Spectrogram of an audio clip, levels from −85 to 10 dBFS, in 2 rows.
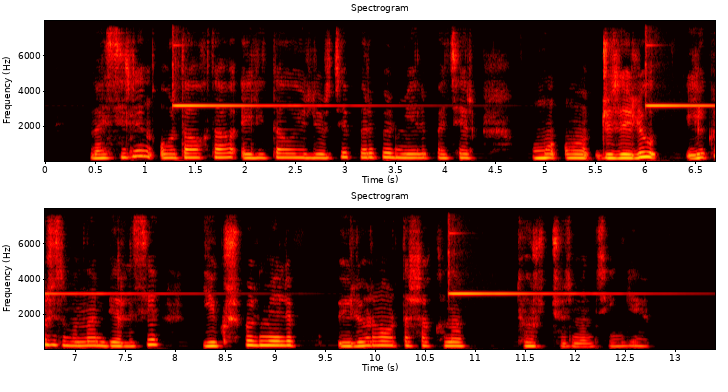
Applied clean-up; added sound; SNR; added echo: none; Glockenspiel; 9 dB; reverberation time 0.4 s.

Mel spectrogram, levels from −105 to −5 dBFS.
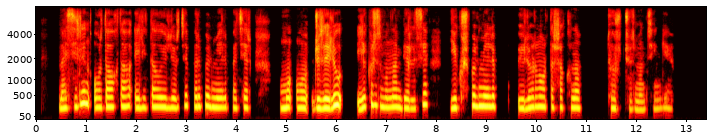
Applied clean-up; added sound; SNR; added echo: none; none; none; none.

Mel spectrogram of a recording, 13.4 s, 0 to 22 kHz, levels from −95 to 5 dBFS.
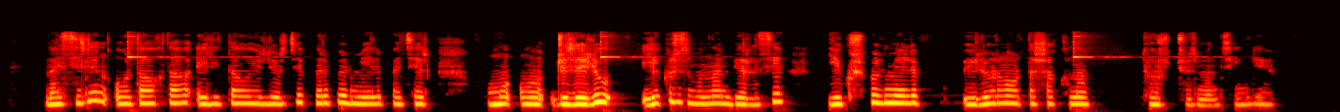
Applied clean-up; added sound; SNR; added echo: classical method WPE with log-MMSE.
